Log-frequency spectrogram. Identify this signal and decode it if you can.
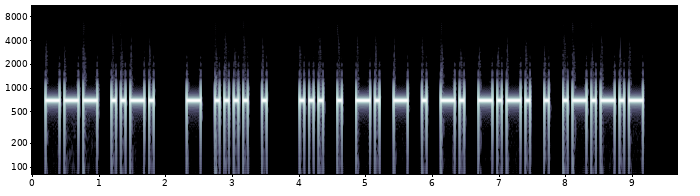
Morse code, heard as a keyed tone, about 17 wpm, 700 Hz. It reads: OF THE SENTENCE.
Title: Sentences from Top 1000 Words - Review Part 1 - 17wpm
